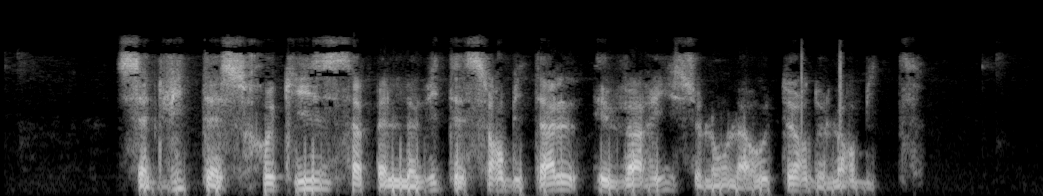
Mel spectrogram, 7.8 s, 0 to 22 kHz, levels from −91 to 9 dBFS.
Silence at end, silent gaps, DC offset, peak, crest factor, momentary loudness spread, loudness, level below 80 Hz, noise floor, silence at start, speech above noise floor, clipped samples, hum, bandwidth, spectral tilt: 0.95 s; none; under 0.1%; 0 dBFS; 18 dB; 7 LU; -17 LUFS; -48 dBFS; -72 dBFS; 0.9 s; 55 dB; under 0.1%; none; 10.5 kHz; -3.5 dB/octave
